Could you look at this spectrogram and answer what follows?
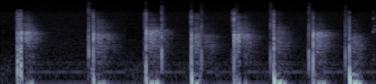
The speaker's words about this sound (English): I have to clap now. Because that was beautiful.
